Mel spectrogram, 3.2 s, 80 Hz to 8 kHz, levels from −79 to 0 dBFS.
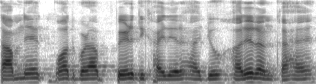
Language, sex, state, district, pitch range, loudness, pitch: Hindi, male, Jharkhand, Garhwa, 130-140 Hz, -17 LUFS, 135 Hz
